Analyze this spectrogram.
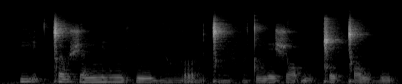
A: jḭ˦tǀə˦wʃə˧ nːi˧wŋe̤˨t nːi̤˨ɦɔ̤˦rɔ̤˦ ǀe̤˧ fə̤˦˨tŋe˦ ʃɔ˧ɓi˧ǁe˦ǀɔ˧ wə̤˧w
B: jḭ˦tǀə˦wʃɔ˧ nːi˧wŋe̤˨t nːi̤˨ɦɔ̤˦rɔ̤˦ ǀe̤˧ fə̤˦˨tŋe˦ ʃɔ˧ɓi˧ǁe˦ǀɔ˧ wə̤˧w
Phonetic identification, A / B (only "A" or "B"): A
